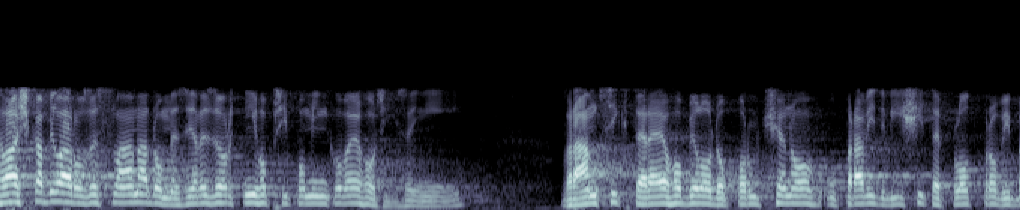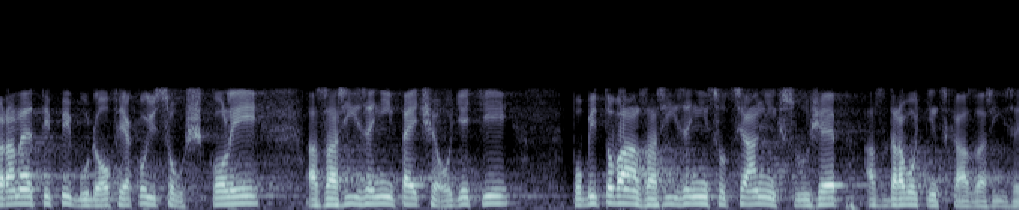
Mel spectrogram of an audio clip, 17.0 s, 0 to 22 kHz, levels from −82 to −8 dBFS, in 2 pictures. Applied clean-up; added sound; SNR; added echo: none; none; none; none.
